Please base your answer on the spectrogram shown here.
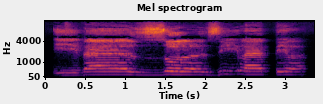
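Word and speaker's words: زُلْزِلَتِ: lebih besar Apa itu zulzilatil ulah dibaca tidak juljilatil jul-jol tidak juljilatil Marbot kalau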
